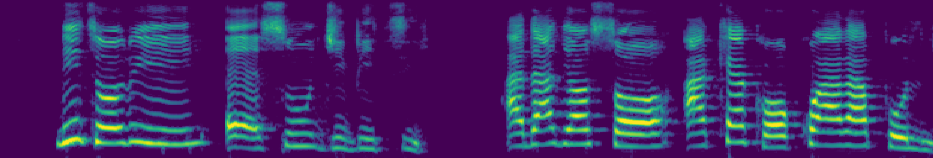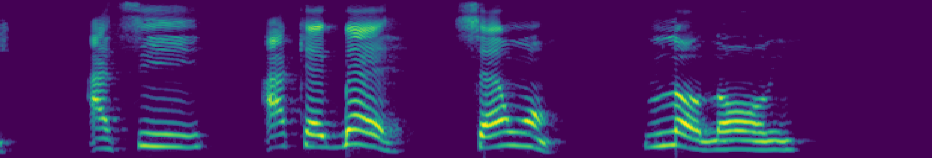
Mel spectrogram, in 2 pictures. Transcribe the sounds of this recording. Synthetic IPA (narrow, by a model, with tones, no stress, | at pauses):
nĩ˦to˧ɾi˦ɛ˨sũ˧d͡ʒi˨bi˨ti˨ | a˧da˦d͡ʒɔ˦sɔ˧a˧kɛ˦˨kɔ˨ku˦a˦˧ɾa˦po˧li˨ | a˨ti˧ | a˧kɛ˧ɡ͡bɛ˦˨ | sɛ˨˦w̃ɔ̃˦˨ | n̩˦lɔ˦˨lɔ˨˦ɔ˧ɾ̃ĩ˧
